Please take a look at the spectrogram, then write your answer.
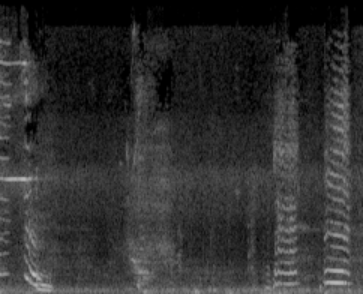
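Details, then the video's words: Saint Dane puppy Faith making strange sounds, quieter here: quick descending squeaky whines separated by pauses, then two short harmonic yelping whines near the end, with faint background rustle. "Faith makes strange sounds"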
